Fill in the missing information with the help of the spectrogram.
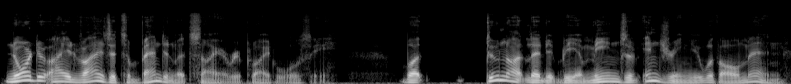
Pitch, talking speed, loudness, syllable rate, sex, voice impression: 105 Hz, 175 wpm, -20 LUFS, 5.0 syllables/s, male, very masculine, old, very thick, slightly tensed, very powerful, slightly bright, very soft, very muffled, fluent, raspy, very cool, intellectual, slightly refreshing, sincere, calm, very mature, friendly, reassuring, very unique, elegant, very wild, slightly sweet, lively, very kind, slightly modest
